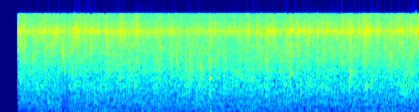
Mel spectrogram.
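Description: Steady rain falling, a dense even hiss full of small drop ticks.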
